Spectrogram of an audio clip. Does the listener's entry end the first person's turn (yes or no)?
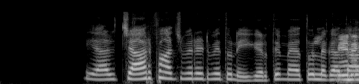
yes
